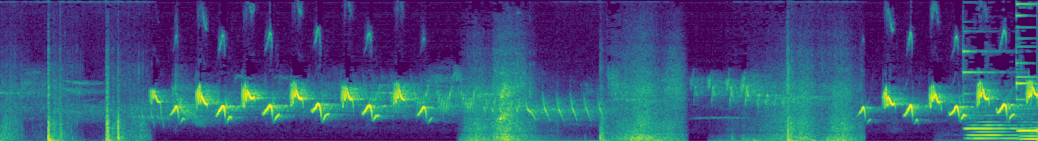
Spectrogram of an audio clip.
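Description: A few footsteps at the start, then birds chirping in quick repeated high tweets, interrupted in the middle by a few soft rushing noises. A music cue comes in near the end.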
